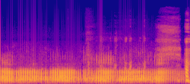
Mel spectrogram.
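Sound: cat purring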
